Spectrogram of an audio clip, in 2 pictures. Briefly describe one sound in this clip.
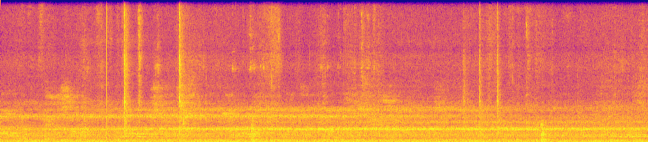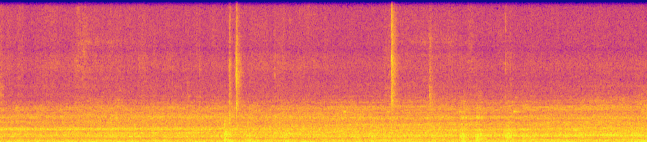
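Traction motors of an electric commuter train whine as the train pulls away.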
